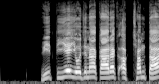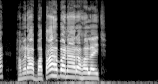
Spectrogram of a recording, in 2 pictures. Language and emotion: Maithili, angry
